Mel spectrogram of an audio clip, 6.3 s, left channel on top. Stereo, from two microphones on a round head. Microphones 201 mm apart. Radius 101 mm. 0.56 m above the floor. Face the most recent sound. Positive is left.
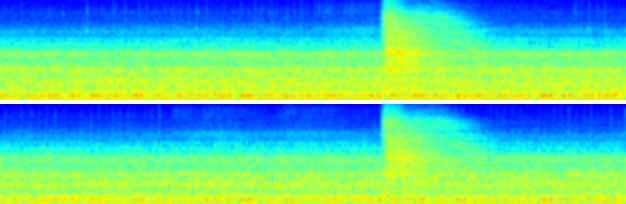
turn(degrees=-5)  # may be behind; listen again after turning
